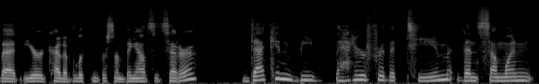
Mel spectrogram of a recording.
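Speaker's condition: No condition

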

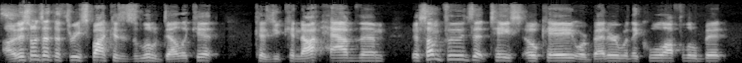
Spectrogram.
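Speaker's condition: No condition

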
